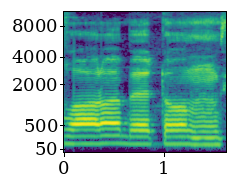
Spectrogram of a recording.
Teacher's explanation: ضاد حروف مستعلیہ ہے، را بھی پر پڑا جائے گا، ضاد بھی، با ساکن پر قلقلہ ہوگا، میم کے بعد فا آیا ہے، میم ساکن کے بعد تو یہاں پر اظہار شفوی ہوگا، غنہ نہیں ہوگا۔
